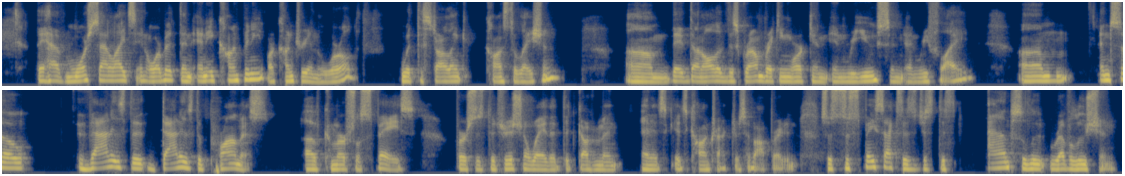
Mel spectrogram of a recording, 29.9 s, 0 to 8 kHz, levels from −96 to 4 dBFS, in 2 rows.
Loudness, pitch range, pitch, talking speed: -21 LUFS, 115-135 Hz, 120 Hz, 135 wpm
